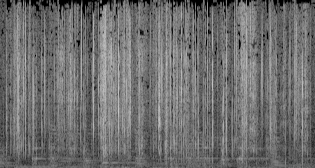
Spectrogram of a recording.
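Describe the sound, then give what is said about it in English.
Plastic wrapping crinkles and crackles as it is peeled off five-card packs of cards, a busy run of sharp, papery crunches lasting several seconds over steady, low background tones. “Peeling back some plastic. These five-card packs.”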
